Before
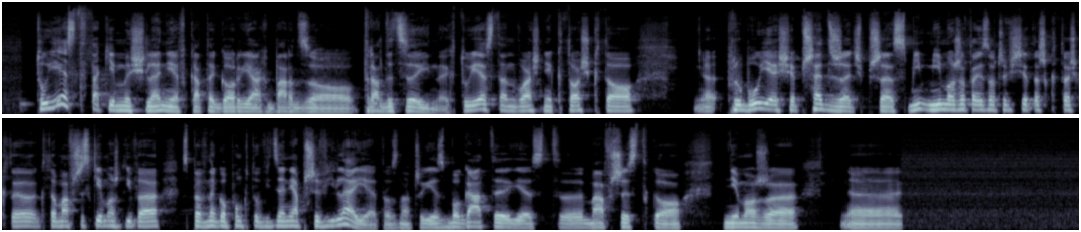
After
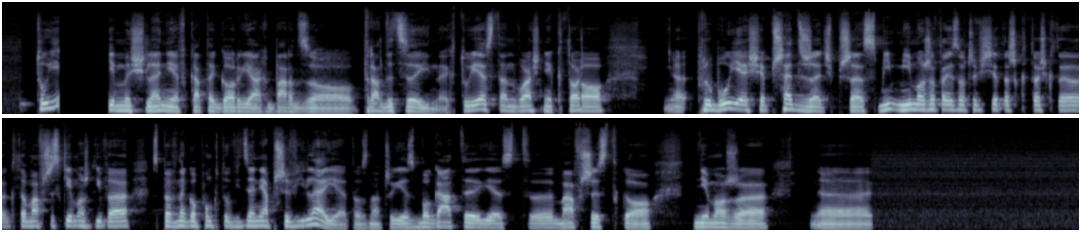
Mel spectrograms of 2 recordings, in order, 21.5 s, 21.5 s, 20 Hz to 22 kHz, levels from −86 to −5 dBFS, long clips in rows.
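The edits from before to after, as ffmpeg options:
ffmpeg -i in.wav -filter_complex "[0:a]asplit=4[link_01][link_02][link_03][link_04];[link_01]atrim=end=0.57,asetpts=PTS-STARTPTS,afade=type=out:start_time=0.566:duration=0.004:curve=hsin[link_05];[link_02]atrim=start=0.57:end=1.07,asetpts=PTS-STARTPTS,volume=0[link_06];[link_03]atrim=start=1.07:end=5.802,asetpts=PTS-STARTPTS,afade=type=in:duration=0.004:curve=hsin[link_07];[link_04]atrim=start=6.098[link_08];[link_05][link_06][link_07]concat=n=3:v=0:a=1[link_09];[link_09][link_08]acrossfade=duration=0.004:curve1=hsin:curve2=hsin" out.wav

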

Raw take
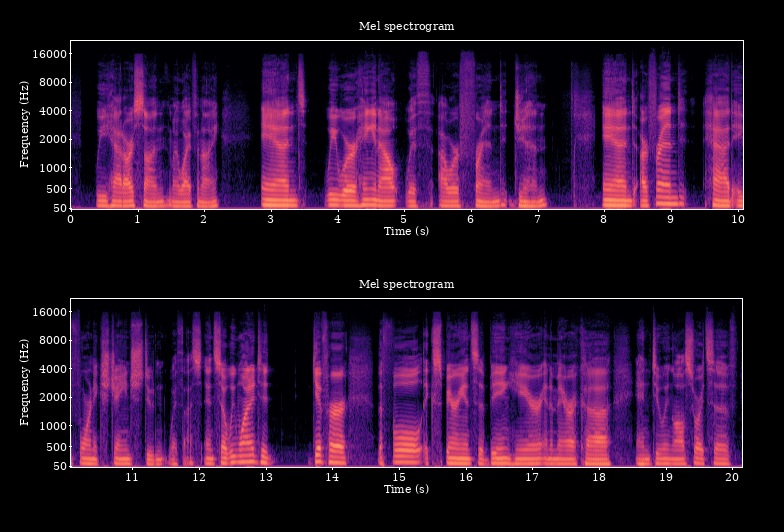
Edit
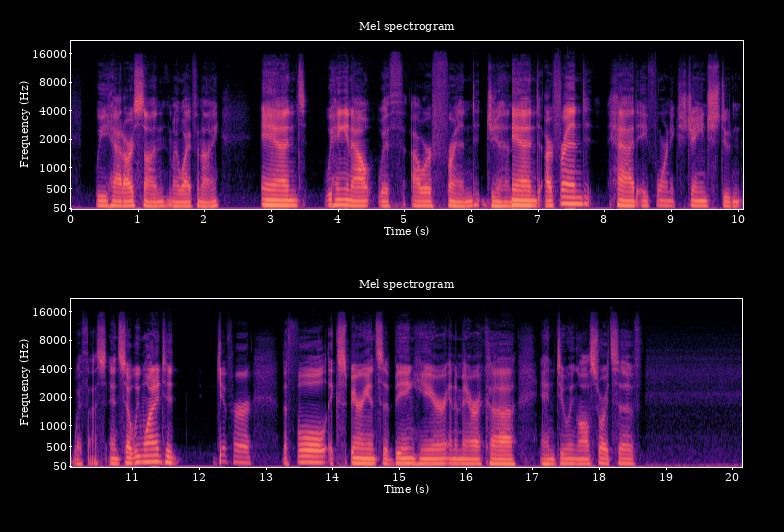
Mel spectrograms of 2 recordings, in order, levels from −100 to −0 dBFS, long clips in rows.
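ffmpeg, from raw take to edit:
ffmpeg -i in.wav -filter_complex "[0:a]asplit=5[link_01][link_02][link_03][link_04][link_05];[link_01]atrim=end=3.912[link_06];[link_02]atrim=start=4.318:end=7.032[link_07];[link_03]atrim=start=8.048:end=10.63,asetpts=PTS-STARTPTS,afade=type=out:start_time=1.542:duration=1.04:silence=0.316228[link_08];[link_04]atrim=start=10.63:end=13.76,asetpts=PTS-STARTPTS,afade=type=in:duration=0.004:curve=hsin:silence=0.316228,afade=type=out:start_time=3.126:duration=0.004:curve=hsin:silence=0.112202[link_09];[link_05]atrim=start=13.76,asetpts=PTS-STARTPTS,afade=type=in:duration=1.37:silence=0.112202[link_10];[link_06][link_07]acrossfade=duration=0.004:curve1=hsin:curve2=hsin[link_11];[link_08][link_09][link_10]concat=n=3:v=0:a=1[link_12];[link_11][link_12]acrossfade=duration=0.004:curve1=hsin:curve2=hsin" out.wav

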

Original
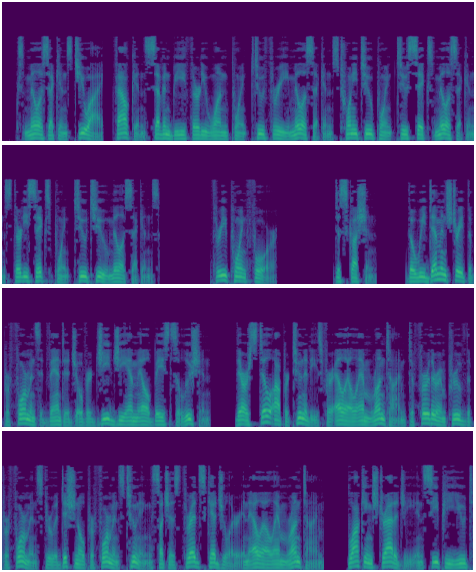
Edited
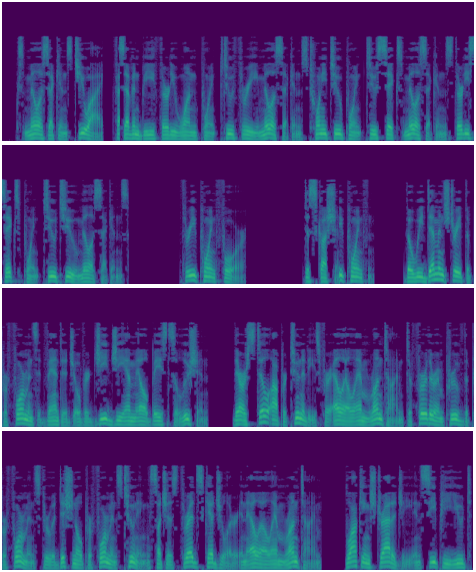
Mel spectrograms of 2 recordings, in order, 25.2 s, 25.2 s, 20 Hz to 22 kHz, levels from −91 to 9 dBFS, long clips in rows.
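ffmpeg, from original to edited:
ffmpeg -i in.wav -filter_complex "[0:a]asplit=4[link_01][link_02][link_03][link_04];[link_01]atrim=end=1.562[link_05];[link_02]atrim=start=1.968:end=11.202[link_06];[link_03]atrim=start=9.238:end=9.622[link_07];[link_04]atrim=start=11.198[link_08];[link_05][link_06]acrossfade=duration=0.004:curve1=hsin:curve2=hsin[link_09];[link_09][link_07]acrossfade=duration=0.004:curve1=hsin:curve2=hsin[link_10];[link_10][link_08]acrossfade=duration=0.004:curve1=hsin:curve2=hsin" out.wav

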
